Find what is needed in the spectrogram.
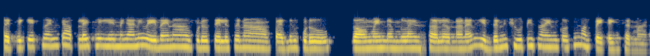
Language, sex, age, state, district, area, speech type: Telugu, female, 30-45, Andhra Pradesh, Anakapalli, urban, conversation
